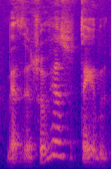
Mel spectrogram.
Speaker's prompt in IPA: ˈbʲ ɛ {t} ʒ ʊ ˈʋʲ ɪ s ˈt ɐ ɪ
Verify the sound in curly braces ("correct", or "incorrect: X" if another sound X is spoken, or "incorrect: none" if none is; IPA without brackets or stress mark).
correct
